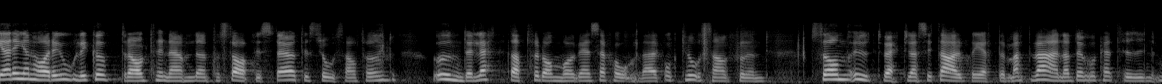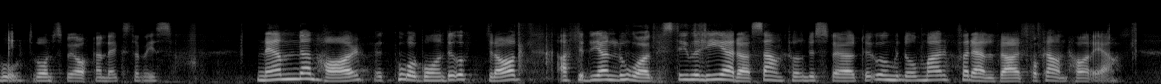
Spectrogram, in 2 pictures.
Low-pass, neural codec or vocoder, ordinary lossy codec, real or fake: 7.2 kHz; codec, 16 kHz, 1 kbps, FunCodec, trained on LibriTTS, 50 frames a second; none; fake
